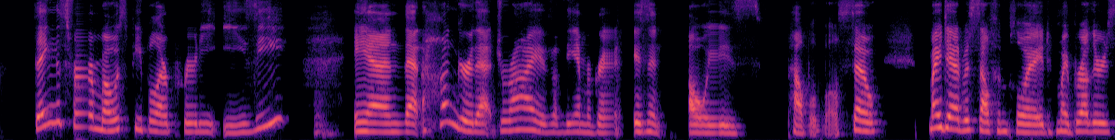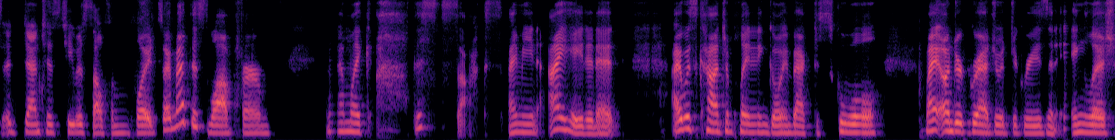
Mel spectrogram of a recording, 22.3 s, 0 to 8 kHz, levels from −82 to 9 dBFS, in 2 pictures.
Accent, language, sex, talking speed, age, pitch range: American, English, female, 160 wpm, 40-59, 175-245 Hz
